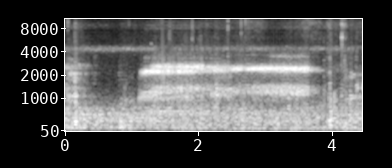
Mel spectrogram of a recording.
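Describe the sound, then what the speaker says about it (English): Frogs croak outside a house at night, a steady high-pitched trill holding for a couple of seconds over a dense chorus of calls, moderately distant with no voices. "there's frogs outside the house right now"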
